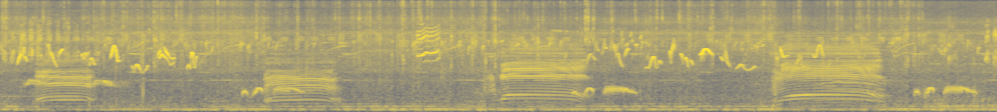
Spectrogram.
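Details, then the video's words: Four shorter moos, roughly every four seconds, rise from a herd of tame village cattle walking over rural hills to the pen. Thin bird chirps and twitters fill the gaps, with a constant low breeze underneath. "Suara Sapi"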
